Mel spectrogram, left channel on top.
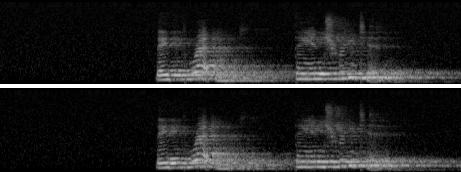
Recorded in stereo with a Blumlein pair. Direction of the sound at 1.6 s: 10° left.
